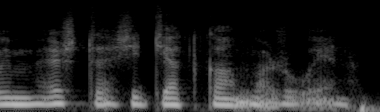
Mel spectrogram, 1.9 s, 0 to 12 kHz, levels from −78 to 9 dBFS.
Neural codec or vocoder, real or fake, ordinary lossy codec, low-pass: codec, 24 kHz, 0.9 kbps, DualCodec; fake; none; 10.8 kHz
